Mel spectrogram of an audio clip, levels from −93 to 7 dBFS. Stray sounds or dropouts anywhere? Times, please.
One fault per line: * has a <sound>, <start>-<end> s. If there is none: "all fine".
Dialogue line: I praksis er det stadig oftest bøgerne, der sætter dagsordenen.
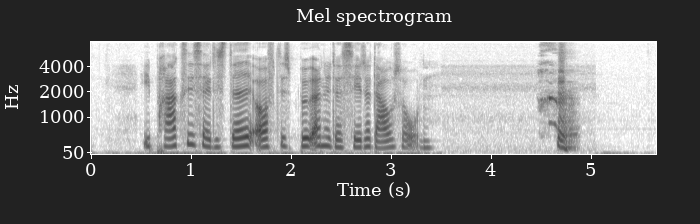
* has a laugh, 4.5-4.9 s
